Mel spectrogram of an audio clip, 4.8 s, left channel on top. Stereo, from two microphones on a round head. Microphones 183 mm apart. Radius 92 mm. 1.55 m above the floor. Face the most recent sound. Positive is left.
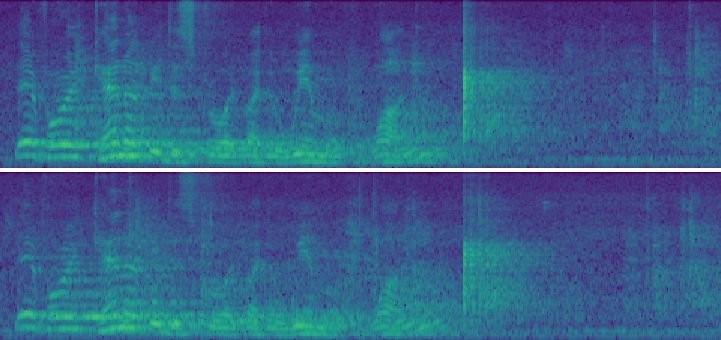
turn(degrees=85)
